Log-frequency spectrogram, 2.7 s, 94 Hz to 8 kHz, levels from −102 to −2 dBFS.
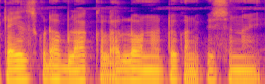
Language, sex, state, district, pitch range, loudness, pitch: Telugu, male, Andhra Pradesh, Sri Satya Sai, 105-110 Hz, -19 LUFS, 105 Hz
